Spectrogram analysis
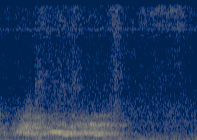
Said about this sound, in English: Sorry, people listening and the dogs, maybe the mic is picking that up, but again, I'm not going to edit this. So those are my dogs.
